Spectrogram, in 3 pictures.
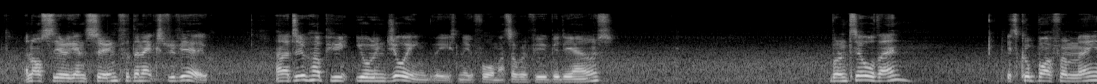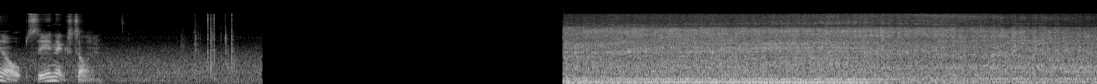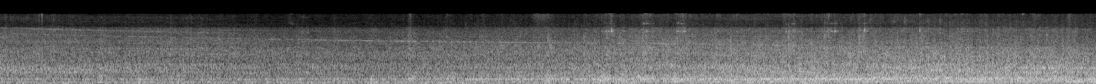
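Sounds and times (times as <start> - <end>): diesel locomotive passing: 16.6 - 32.9
train coaches rolling past: 16.6 - 32.9
rail-joint clicks: 19.7 - 32.9.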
